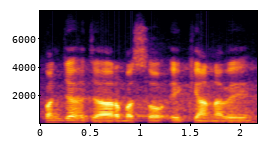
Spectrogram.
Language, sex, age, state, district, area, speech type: Sindhi, male, 45-60, Madhya Pradesh, Katni, rural, spontaneous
